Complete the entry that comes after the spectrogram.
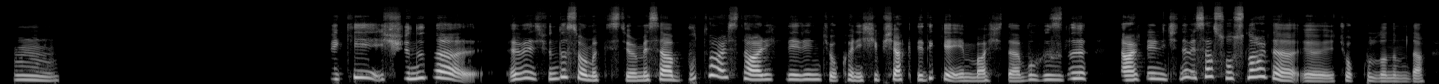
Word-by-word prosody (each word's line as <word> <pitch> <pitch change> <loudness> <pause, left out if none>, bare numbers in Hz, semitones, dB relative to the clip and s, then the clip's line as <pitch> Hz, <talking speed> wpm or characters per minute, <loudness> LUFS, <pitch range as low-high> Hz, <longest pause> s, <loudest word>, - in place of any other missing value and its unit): Hımm. 200 -4 -4 2.7
Peki, 255 0 -1
şunu 275 +4 0
da 310 - +5 0.4
evet, 265 +1 0
şunu 255 +1 -4
da 340 - +3
sormak 230 - +1
istiyorum, 180 -1 -2
mesela, 205 -1 +3
bu 260 - -5
tarz 350 -4 +1
tariflerin 225 -1 +2
çok, 190 +1 -5
hani, 175 -4 0
şipşak 215 +1 0
dedik 250 +6 -4
ya - - +6
en 165 +1 -2
başta, 160 -1 -2
bu 220 -2 -4
hızlı 220 +6 0 0.3
tariflerin 215 +6 +4
içinde 250 +6 -5
mesela 335 +4 +1
soslar 335 +3 0
da, 185 -11 +2
eee, 150 -3 -1
çok 175 -4 -7
kullanımda. 145 -4 -5
220 Hz, 125 wpm, -23 LUFS, 185-275 Hz, 2.7 s, ya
